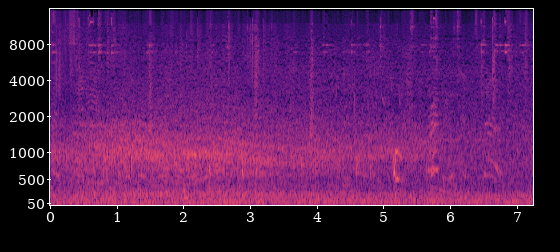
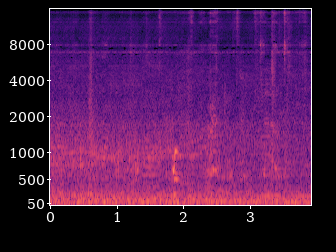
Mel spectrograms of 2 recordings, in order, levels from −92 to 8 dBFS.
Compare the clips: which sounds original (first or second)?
first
